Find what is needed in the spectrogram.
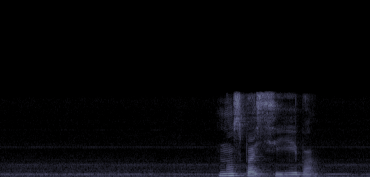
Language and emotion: Russian, positive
